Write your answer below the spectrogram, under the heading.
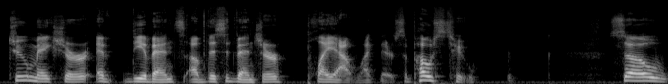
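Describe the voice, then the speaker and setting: A man's voice: mid-range voice, a bit bright. A man presenting a semi-scripted review to viewers as a video host.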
